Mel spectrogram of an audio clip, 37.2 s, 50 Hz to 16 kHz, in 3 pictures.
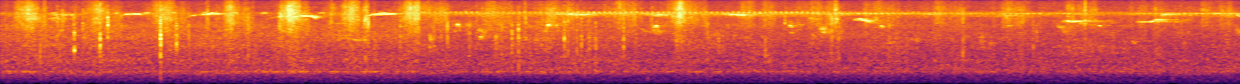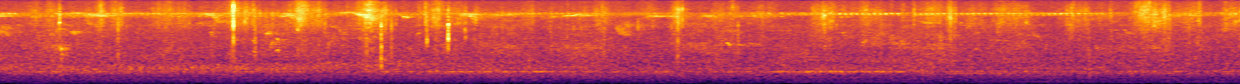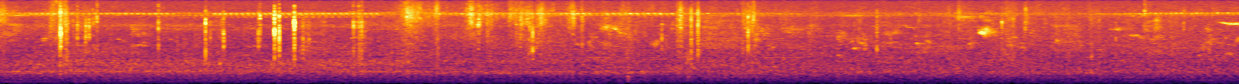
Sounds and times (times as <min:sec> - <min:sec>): Walk, footsteps: 0:00.2 - 0:25.8, 0:26.4 - 0:32.5.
